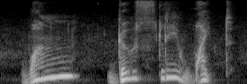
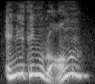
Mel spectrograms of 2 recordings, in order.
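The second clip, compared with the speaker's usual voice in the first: put-on bright high boyish voice; gentle high question to a stranger; Hugo asking; 12 semitones higher, 8 dB louder than usual. Hugo gently asks the huddled shape, high and kind. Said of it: "he asked the dark shape".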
